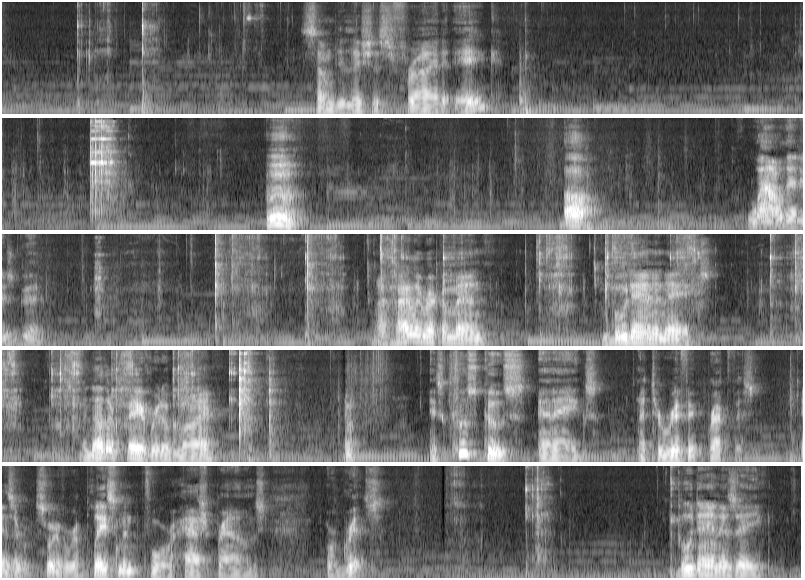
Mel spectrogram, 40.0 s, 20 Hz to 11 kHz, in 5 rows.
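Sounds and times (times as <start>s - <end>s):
quiet background music: 0.0s - 40.0s
cutlery clinking on plate: 8.9s - 9.4s, 23.6s - 26.9s.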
